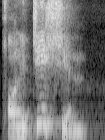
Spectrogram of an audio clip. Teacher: when you say politician, right, the stress falls on the third syllable.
